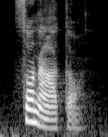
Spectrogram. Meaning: sonata
- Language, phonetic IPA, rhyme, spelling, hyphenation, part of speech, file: Hungarian, [ˈsonaːtɒ], -tɒ, szonáta, szo‧ná‧ta, noun, Hu-szonáta.ogg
